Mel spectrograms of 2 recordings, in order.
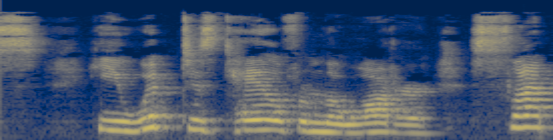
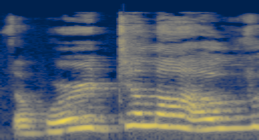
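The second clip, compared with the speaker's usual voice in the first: panting; 6 semitones higher, 8 dB louder than usual. A narrator's reading.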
